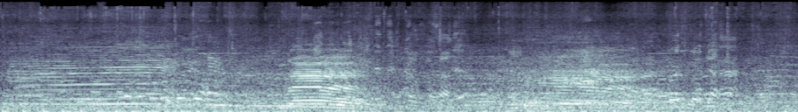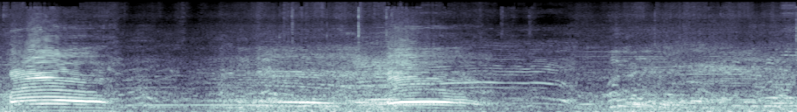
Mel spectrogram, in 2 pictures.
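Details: Sahiwal bull calf, said to be seven to eight months old, at a cattle market where a farmer from Sirajganj buys it in late May; several drawn-out, harmonic moos rising then falling, spaced a few seconds apart, over steady crowd chatter and market bustle.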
